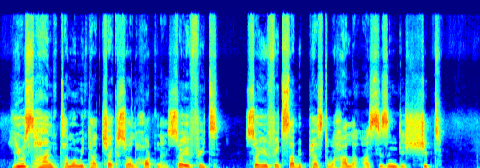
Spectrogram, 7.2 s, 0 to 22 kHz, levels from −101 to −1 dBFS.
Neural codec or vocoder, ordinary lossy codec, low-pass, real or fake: none; none; none; real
